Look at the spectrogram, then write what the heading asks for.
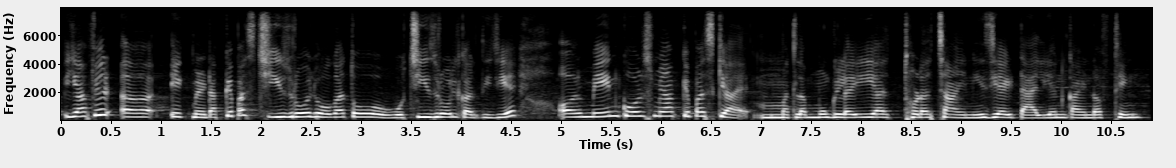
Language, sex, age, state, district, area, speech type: Urdu, female, 30-45, Maharashtra, Nashik, rural, spontaneous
